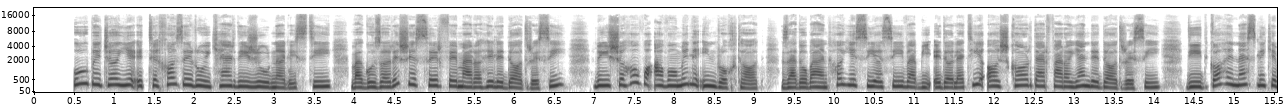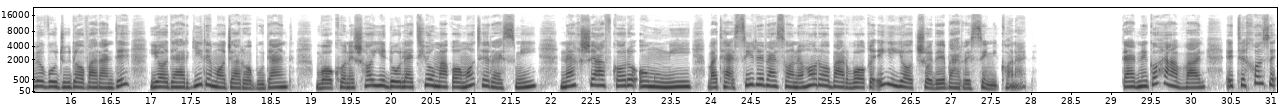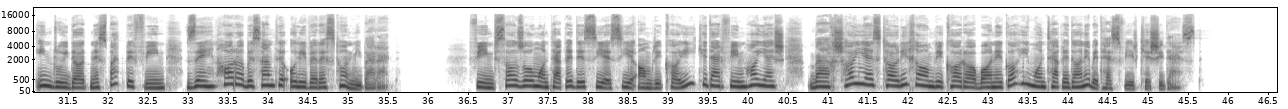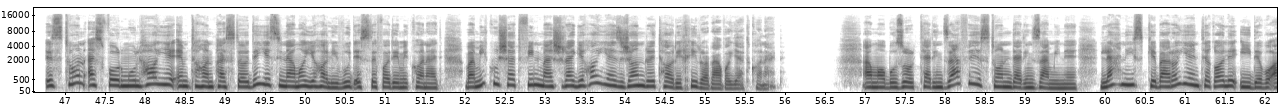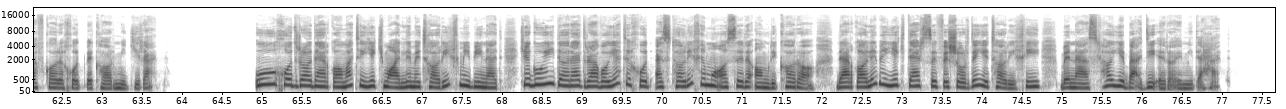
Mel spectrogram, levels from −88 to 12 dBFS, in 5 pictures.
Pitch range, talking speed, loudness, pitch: 185-245 Hz, 125 wpm, -20 LUFS, 210 Hz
